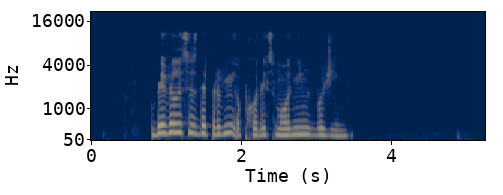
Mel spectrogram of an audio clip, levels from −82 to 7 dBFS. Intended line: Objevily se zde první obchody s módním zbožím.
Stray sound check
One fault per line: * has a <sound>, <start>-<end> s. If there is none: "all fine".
all fine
